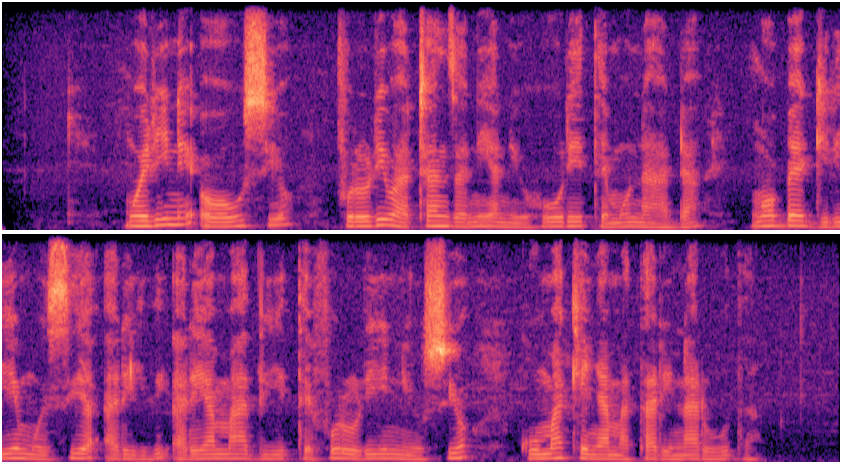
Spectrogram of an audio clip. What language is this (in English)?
Kikuyu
